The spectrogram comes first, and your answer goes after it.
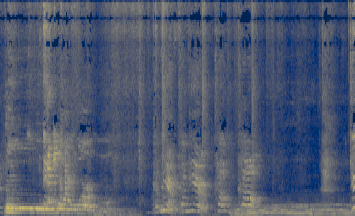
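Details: Alaskan Malamutes howl together, set off by a person making music through a hollow foam pipe: one dog starts, her mother answers, then a third joins. Long, sliding howls fall in pitch and overlap, with brief breaks and a human voice mixed in.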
